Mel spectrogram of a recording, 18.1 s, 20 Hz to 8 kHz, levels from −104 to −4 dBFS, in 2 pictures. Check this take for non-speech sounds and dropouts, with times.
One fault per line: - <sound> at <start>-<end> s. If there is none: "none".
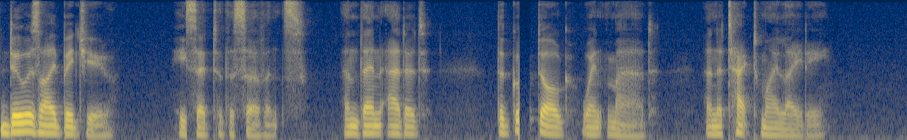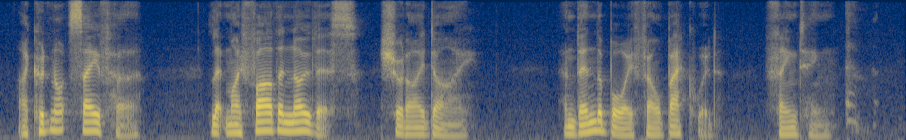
- dropout at 5.2-5.3 s
- cough at 17.5-17.9 s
